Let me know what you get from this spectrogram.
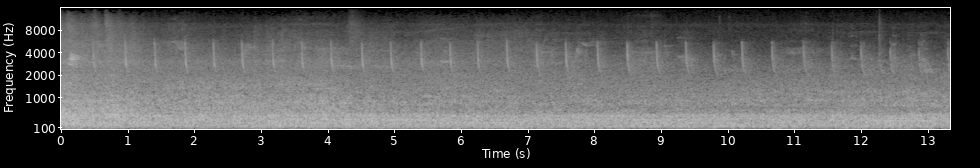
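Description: A bird calling with short, high chirps repeated about three times a second, over a steady low background hum.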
